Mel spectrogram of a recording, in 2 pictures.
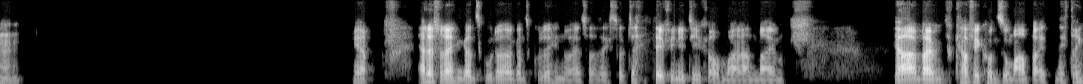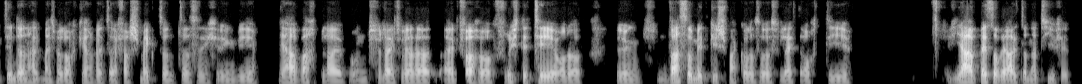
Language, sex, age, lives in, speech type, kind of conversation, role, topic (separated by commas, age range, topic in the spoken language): German, male, 35-39, Germany, conversation, advice, user, Wie kann ich vor der Arbeit Stress reduzieren und klare Ziele setzen?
